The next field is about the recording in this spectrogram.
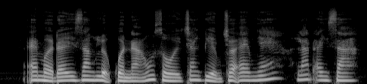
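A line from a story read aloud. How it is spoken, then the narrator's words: Smiling speech. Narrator (Vietnamese): Hoàng Hải mỉm cười nói với Thu Trà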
